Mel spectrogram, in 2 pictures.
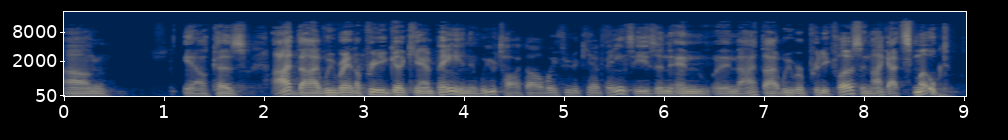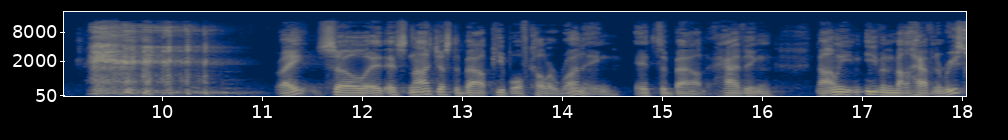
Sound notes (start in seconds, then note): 9.3 laugh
